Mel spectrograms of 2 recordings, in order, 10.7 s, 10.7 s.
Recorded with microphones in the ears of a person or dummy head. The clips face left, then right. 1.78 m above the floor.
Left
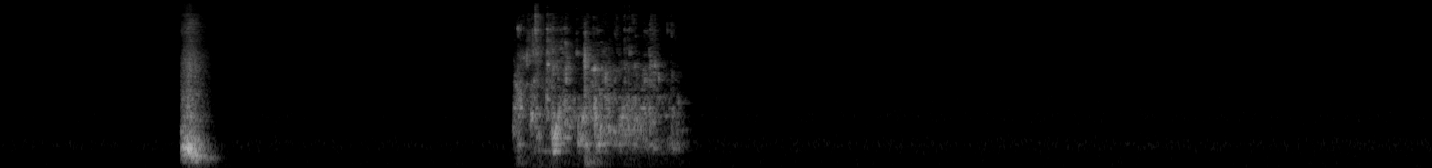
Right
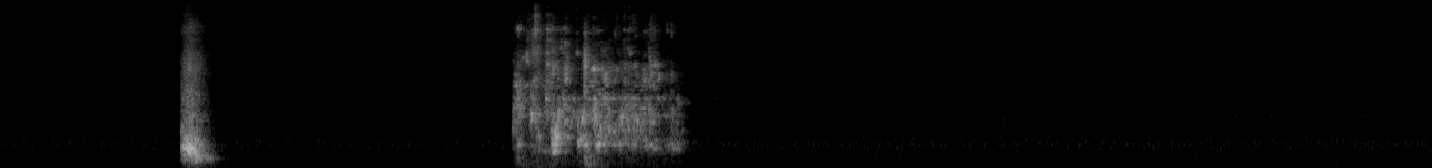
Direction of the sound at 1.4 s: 10° left (ahead or behind).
